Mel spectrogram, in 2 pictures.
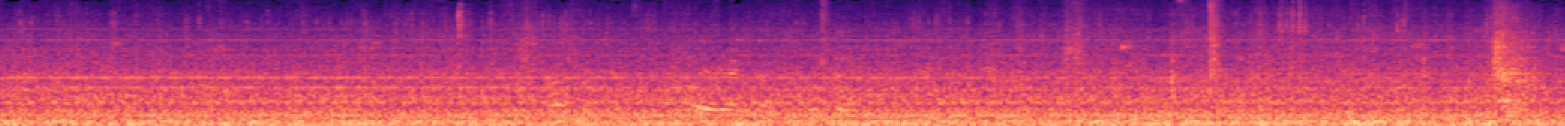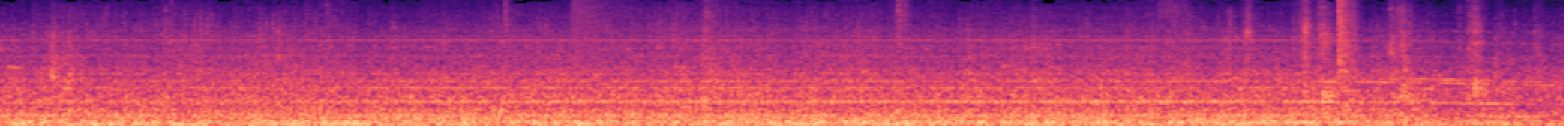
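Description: A diesel locomotive engine rumbles steadily up close.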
